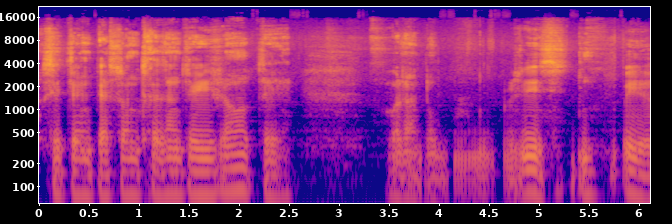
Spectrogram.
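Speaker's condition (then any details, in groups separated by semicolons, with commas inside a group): Huntington's disease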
